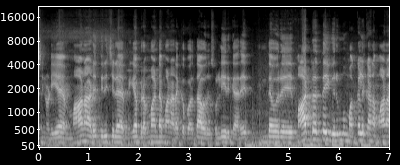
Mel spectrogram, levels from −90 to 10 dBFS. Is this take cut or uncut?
uncut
